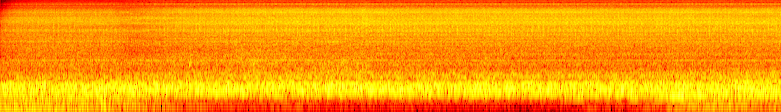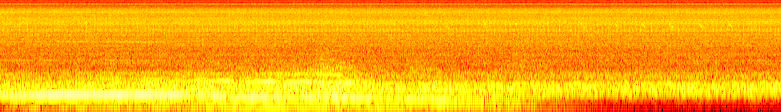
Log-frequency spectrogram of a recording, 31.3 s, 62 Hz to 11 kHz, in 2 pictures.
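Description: Kia Rio's 1.6 GDI four-cylinder engine idling steadily. From about halfway a deeper hum grows louder, drops in pitch over several seconds and stops shortly before the end.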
